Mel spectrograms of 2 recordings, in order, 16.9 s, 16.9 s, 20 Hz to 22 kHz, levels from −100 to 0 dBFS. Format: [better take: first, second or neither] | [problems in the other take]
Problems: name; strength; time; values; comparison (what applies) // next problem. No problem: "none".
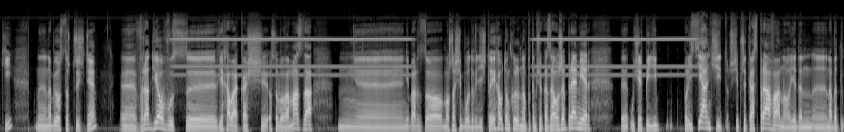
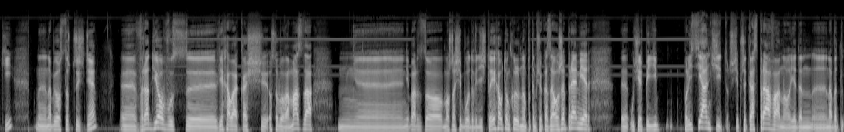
second | high-pitched whine; loud; from 3.5 to 8.5 s and from 11 to 14 s; 6.5 kHz, 9 dB below the speech; faint in the second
